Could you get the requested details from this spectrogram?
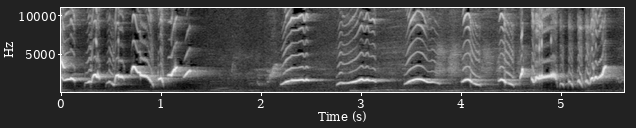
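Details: Caged white-rumped shama singing a stimulating, tail-flicking song, used to excite other shamas into fighting form: rich whistled phrases, slurred upward and downward sweeps with some harsh notes, in bursts separated by short pauses.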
